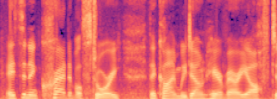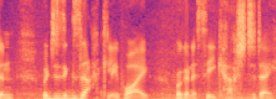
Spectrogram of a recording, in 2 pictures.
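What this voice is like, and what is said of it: Out of breath, breathy speech. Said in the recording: “I'm out of breath, I'm so unfit”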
